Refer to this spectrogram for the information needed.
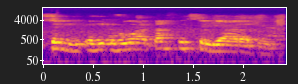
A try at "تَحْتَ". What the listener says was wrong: ہاں تحتا، آپ نے اس کو زبر کے ساتھ پڑھنا ہے، یہ بڑا خاص اسم ہے، تحتا، صحیح ہے نا، ہوا تحت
